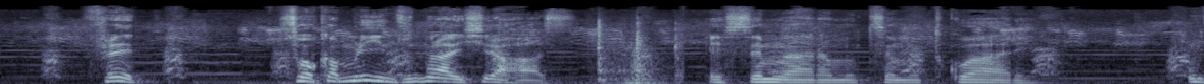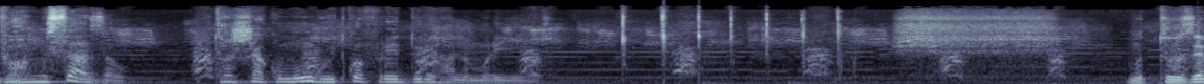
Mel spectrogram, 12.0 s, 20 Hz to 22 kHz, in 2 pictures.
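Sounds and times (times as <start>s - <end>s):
background music chord: 0.0s - 12.0s
short sharp yelps or clicks: 9.2s - 11.4s.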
